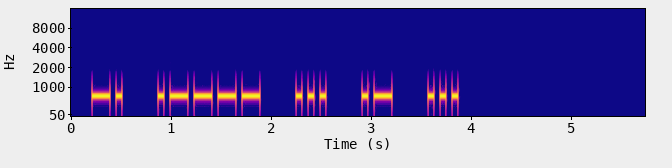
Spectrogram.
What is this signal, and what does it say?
Morse code, heard as a keyed tone, about 20 wpm, spaced as for 14 wpm, 700 Hz. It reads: N1SAS
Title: 088 Lesson 15g - Number 5 - Call Signs 20wpm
